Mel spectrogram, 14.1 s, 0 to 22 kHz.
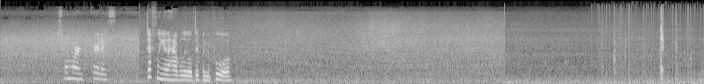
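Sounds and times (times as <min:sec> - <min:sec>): wind rumbling on microphone: 0:10.0 - 0:14.0.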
